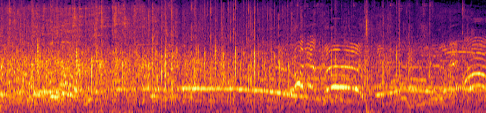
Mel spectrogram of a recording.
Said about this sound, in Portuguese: Aplausos para o Rei da Glória.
